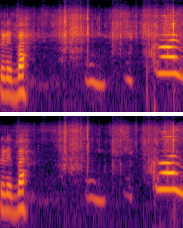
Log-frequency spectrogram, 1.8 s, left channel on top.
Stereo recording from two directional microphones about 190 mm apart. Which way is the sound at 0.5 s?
20° right (ahead or behind).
